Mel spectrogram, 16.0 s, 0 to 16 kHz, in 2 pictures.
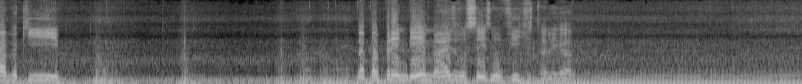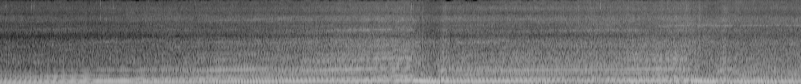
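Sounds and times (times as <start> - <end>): motorcycle engine accelerating: 0.8 - 16.0.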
